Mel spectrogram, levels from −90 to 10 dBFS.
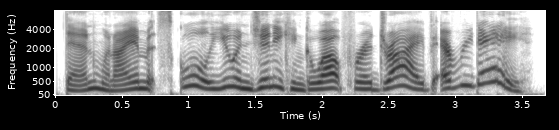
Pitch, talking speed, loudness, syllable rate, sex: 260 Hz, 275 wpm, -16 LUFS, 6.8 syllables/s, female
